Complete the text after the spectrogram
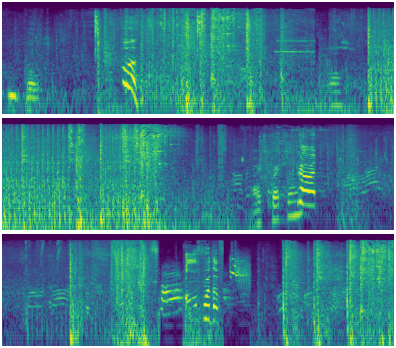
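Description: Rapid gunshots fire close by.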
